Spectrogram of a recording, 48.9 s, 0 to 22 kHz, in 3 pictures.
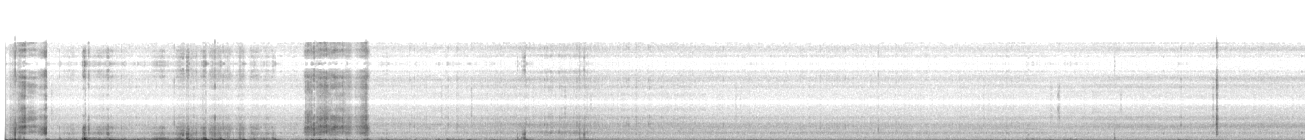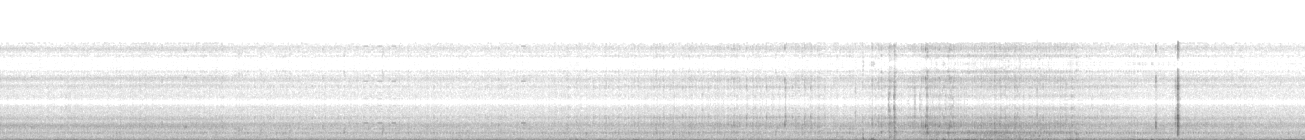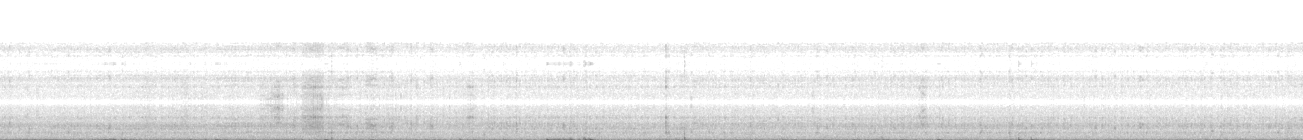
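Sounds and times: knocks and splashing: 0:00.1 - 0:05.0
water noise: 0:00.1 - 0:48.9
boat motor low rumble: 0:00.5 - 0:48.9.

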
